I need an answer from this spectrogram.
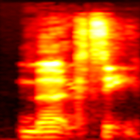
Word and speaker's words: Mircsy: We are doing the animatics to, I'm going to butcher the name, Panda. How do you say the name? Mircsy? Mircsy.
